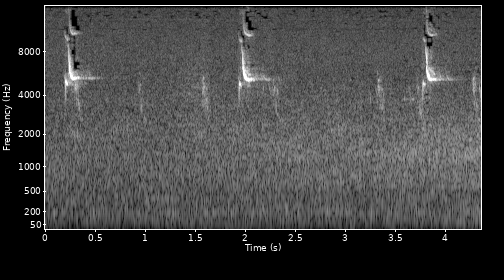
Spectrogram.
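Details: A Japanese wagtail holding a large caterpillar in its beak for tens of minutes gives three sharp, high, clipped calls about every two seconds over a steady hiss of outdoor background noise.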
